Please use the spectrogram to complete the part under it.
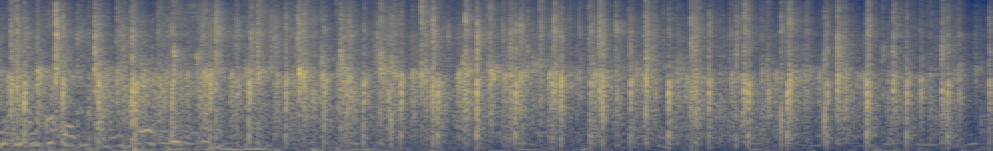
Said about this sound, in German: Ja, ich habe Ihnen da vielen Dank für Ihren lieben Applaus, vielen Dank für Ihre Aufmerksamkeit.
